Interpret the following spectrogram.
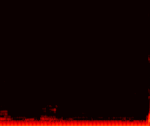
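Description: A soft, steady held chord of several sustained tones over a constant low hum, in a pause between spoken phrases.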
